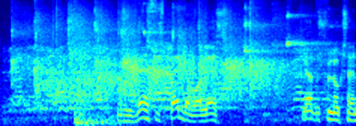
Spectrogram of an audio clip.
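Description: Young men shout and call out across the echoing hall.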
